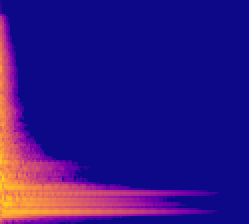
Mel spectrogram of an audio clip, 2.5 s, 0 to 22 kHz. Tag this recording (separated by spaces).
multisample drum snare velocity 1-shot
